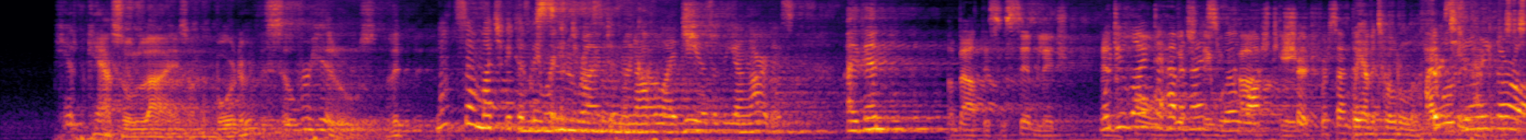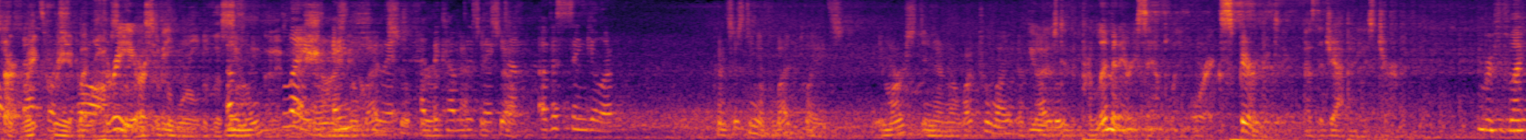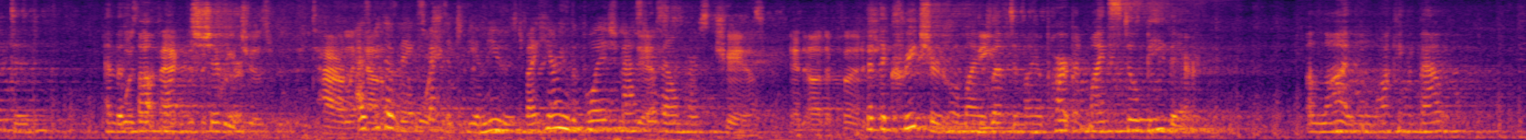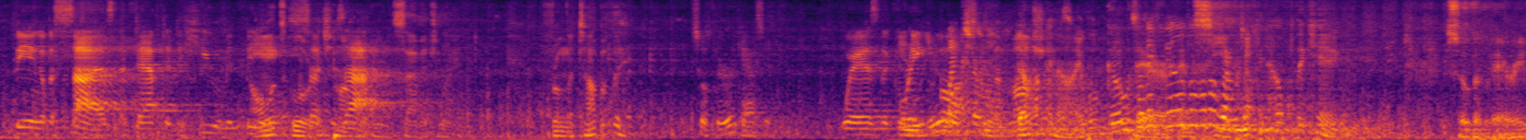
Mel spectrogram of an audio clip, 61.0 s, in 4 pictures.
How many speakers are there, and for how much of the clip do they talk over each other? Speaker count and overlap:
nine, about 39%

